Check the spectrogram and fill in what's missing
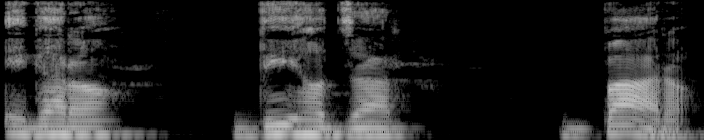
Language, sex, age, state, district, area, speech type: Odia, male, 18-30, Odisha, Puri, urban, spontaneous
